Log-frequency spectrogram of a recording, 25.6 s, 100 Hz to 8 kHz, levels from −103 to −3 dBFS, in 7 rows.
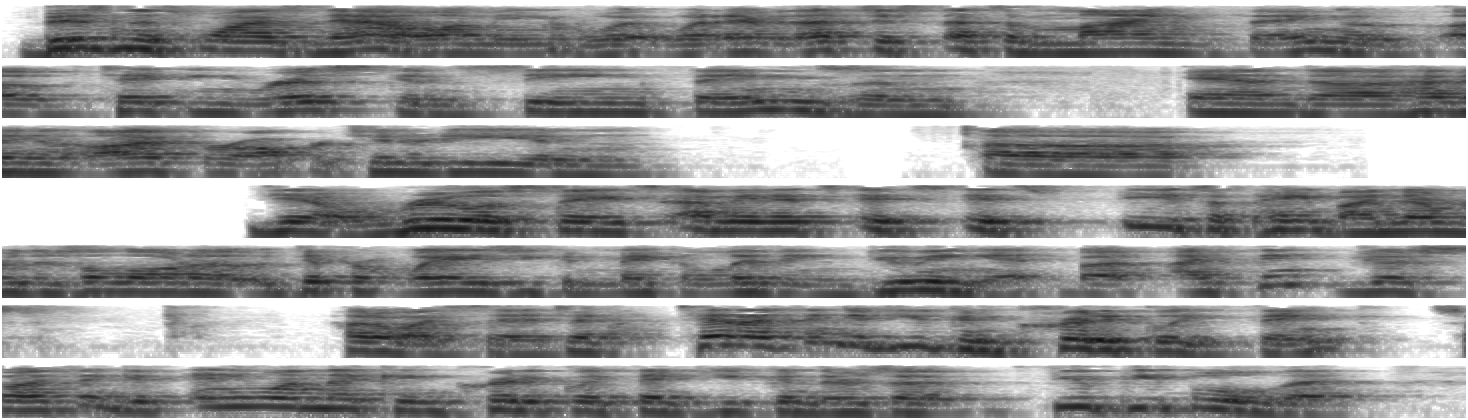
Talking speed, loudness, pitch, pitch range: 210 wpm, -24 LUFS, 170 Hz, 155-185 Hz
